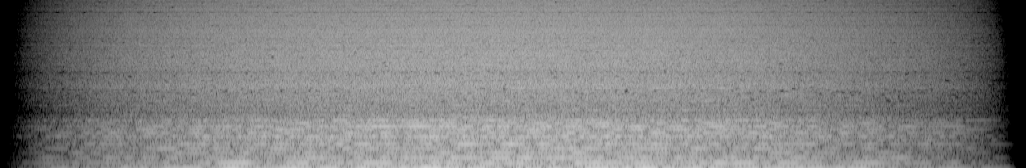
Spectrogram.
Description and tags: Buzzsaw Addiction
Noisy Pad sound, similar to that of a saw.
pad, single-hit, edison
